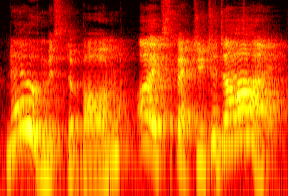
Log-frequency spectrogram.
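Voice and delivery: hammed-up English villain accent; mock British villain. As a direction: sneer it like a Bond villain. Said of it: "I have another version".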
